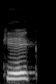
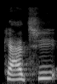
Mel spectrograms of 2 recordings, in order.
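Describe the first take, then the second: First: It sounds like 'cake', ending in a k. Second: It sounds like 'catchy', with two syllables. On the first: "కేక్ అని కానీ ఏదో ఒకటి అంటాం" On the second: "మనం ఏమంటాం? క్యాచీ అని కానీ"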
